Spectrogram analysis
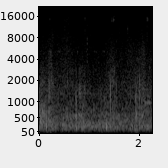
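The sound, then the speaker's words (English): Faint footsteps of a person walking at night along a street in Brisbane, Australia, on a Friday, heard as an irregular series of soft, quiet steps over a steady low background hiss, with no talking. “I'm currently walking to Tango. It's Friday night here in Brisbane, Australia.”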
